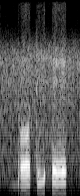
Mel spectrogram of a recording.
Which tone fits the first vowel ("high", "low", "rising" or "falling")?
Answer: low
